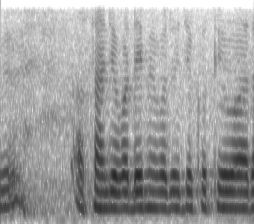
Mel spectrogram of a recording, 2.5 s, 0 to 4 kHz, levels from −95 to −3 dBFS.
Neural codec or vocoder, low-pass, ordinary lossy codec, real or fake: none; 3.6 kHz; none; real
